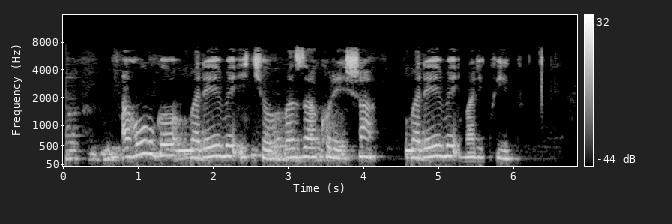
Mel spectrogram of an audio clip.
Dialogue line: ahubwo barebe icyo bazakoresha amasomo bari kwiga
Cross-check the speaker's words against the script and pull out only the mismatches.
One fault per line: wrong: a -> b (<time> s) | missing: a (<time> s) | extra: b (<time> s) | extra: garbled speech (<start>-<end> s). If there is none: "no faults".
wrong: amasomo -> barebe (4.7 s)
